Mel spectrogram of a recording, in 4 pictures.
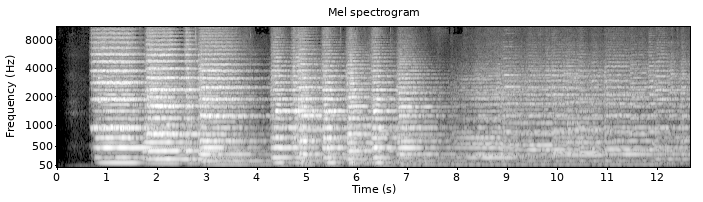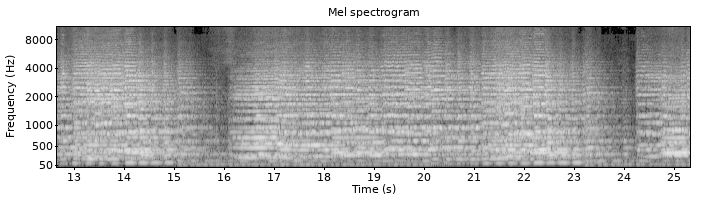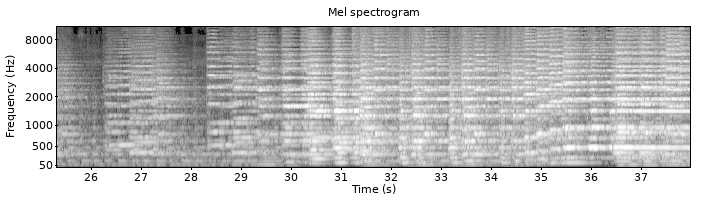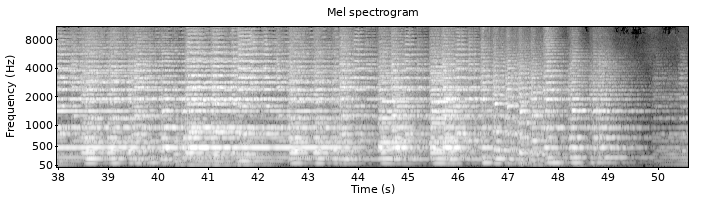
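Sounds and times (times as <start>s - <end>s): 
concerto for two horns: 0.7s - 8.0s, 29.3s - 50.1s.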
